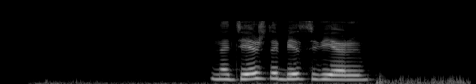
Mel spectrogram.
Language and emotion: Russian, neutral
